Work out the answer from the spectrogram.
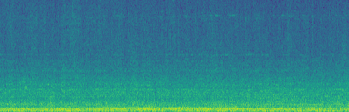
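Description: State Railway of Thailand express train running steadily along the track, heard from on board: a continuous running noise with a low steady hum underneath.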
